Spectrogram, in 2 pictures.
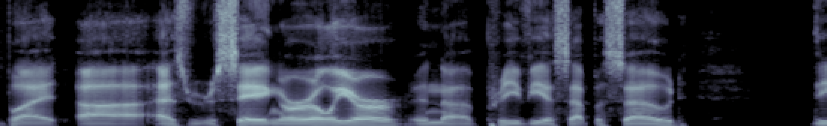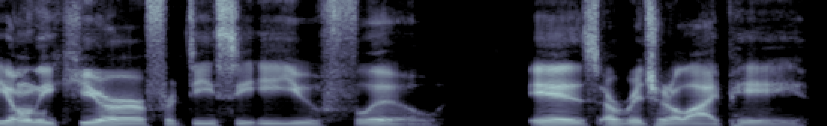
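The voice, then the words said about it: Sick-sounding voice. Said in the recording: “I'm not 100%. Obviously, you can tell by my voice.”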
